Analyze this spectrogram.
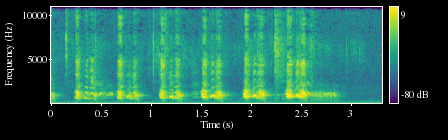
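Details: Farm-bred chukar from Quetta, Balochistan, giving a series of six short, husky clucking bursts in about three seconds. Each burst is a rapid chuk-chuk cluster, roughly two per second, against a faint low hum.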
